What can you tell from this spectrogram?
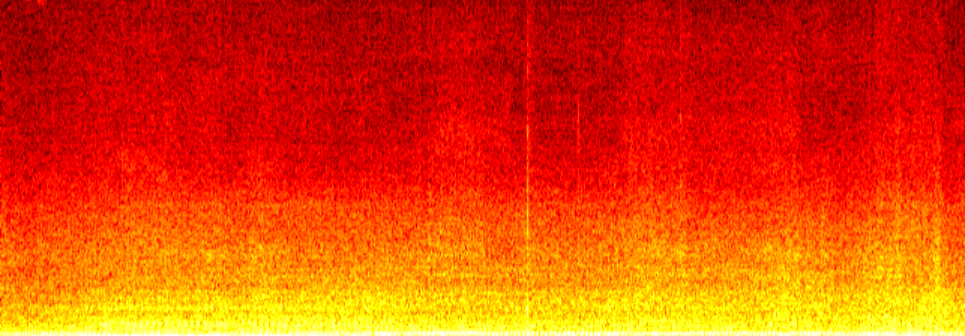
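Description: Motorcycle engine running steadily while riding along a city street, with road noise from the ride.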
